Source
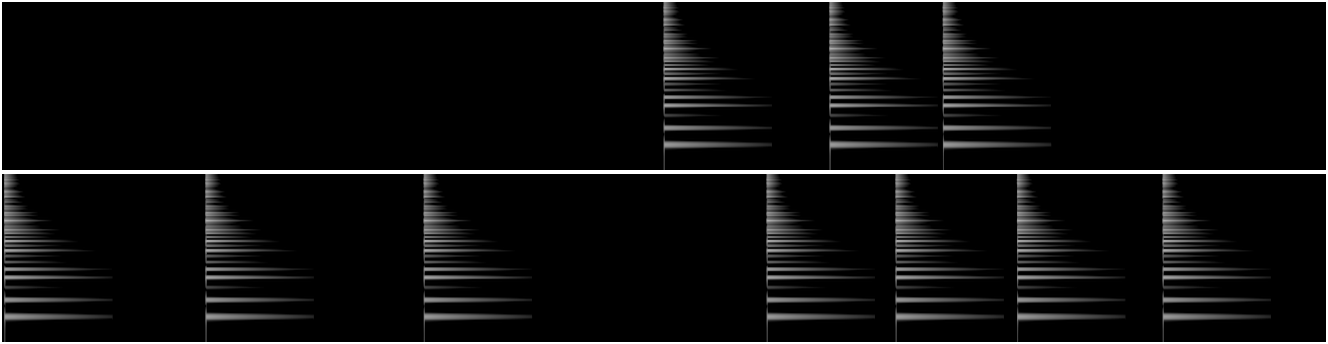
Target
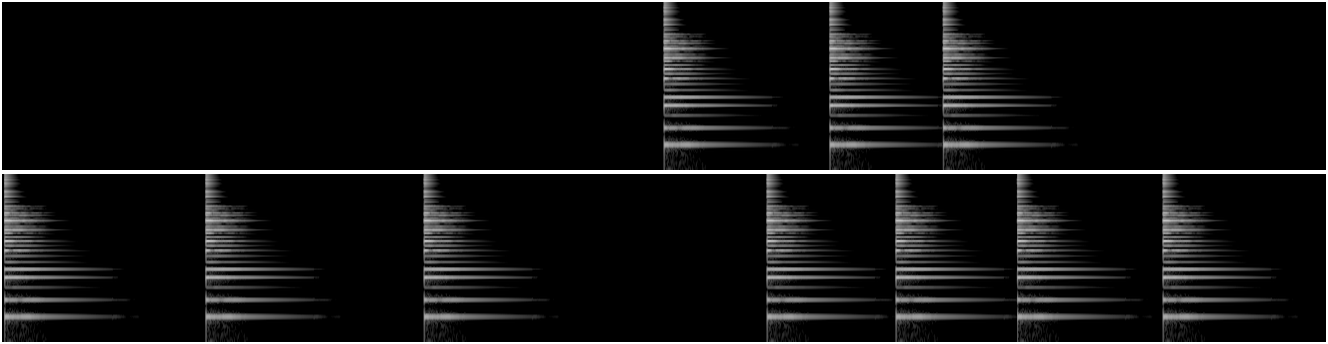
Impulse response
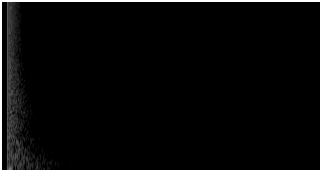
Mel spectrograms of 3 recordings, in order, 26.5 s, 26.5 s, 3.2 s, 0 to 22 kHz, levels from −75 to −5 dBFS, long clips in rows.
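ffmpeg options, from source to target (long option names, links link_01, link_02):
-filter_complex "[0:a]asplit=2[link_01][link_02];[1:a]atrim=start_sample=2205,afade=type=out:start_time=0.26:duration=0.01,atrim=end_sample=11907,asetrate=22491,aresample=44100[link_03];[link_02][link_03]afir=irnorm=-1:irlink=0,volume=-6dB[link_04];[link_01][link_04]amix=inputs=2:normalize=0,volume=2dB"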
